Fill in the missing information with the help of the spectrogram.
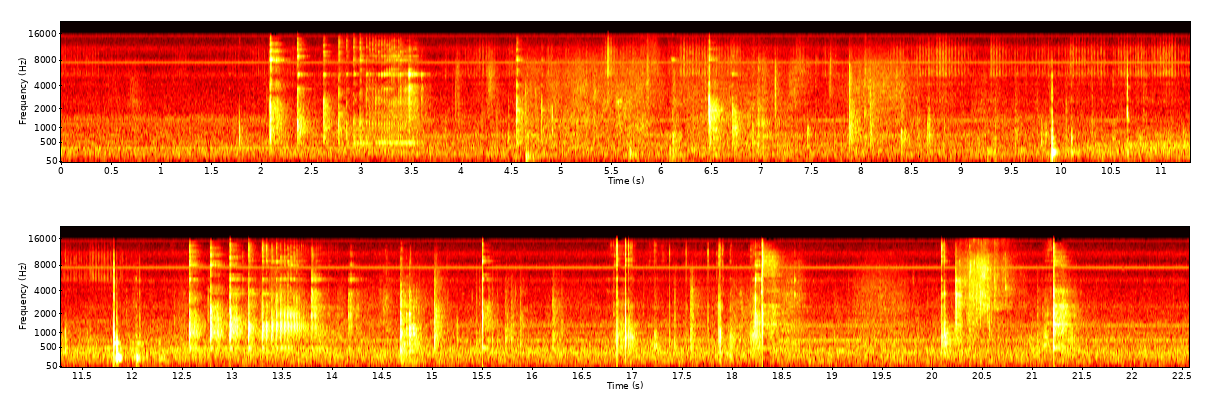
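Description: Light clicks, taps and scrapes on a wooden parquet floor as a kitten bats a small toy about and scrabbles with its paws, coming in irregular clusters with short gaps between.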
